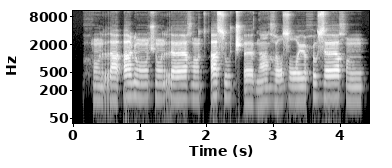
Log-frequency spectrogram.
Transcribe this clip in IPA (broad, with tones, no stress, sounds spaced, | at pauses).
h õ˨ r a˨ ʔ a˦ ɳ õː˧ ʃ õ˧ r ɜː˧ ʁ õ˧ t͡sʼ a˦ s u˧ t͡ʃʼ ɜ˨ ɡ ã˧ ʁ ø˨˦ zˤ øː˧ ħ u˦ z ɜː˦ χ ũ˧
